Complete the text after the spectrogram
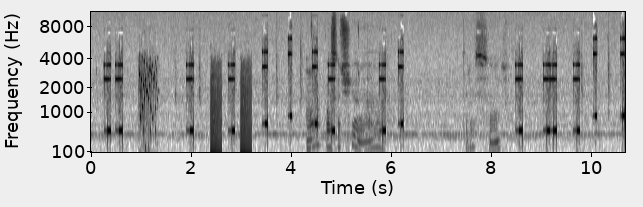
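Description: Short electronic menu beeps sound again and again as selections change.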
